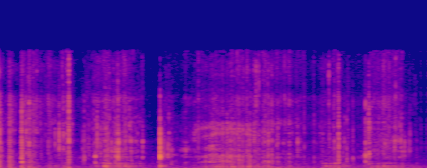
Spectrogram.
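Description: A metal box-cutter blade scrapes and carves a solid, dry, rectangular, palm-sized bar of blue soap held in one hand, shaving off thin flakes. Quiet, bright, crinkly scraping strokes run throughout, with one sharp crisp snap near the two-second mark. Each stroke is dry and stops dead with no ring.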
